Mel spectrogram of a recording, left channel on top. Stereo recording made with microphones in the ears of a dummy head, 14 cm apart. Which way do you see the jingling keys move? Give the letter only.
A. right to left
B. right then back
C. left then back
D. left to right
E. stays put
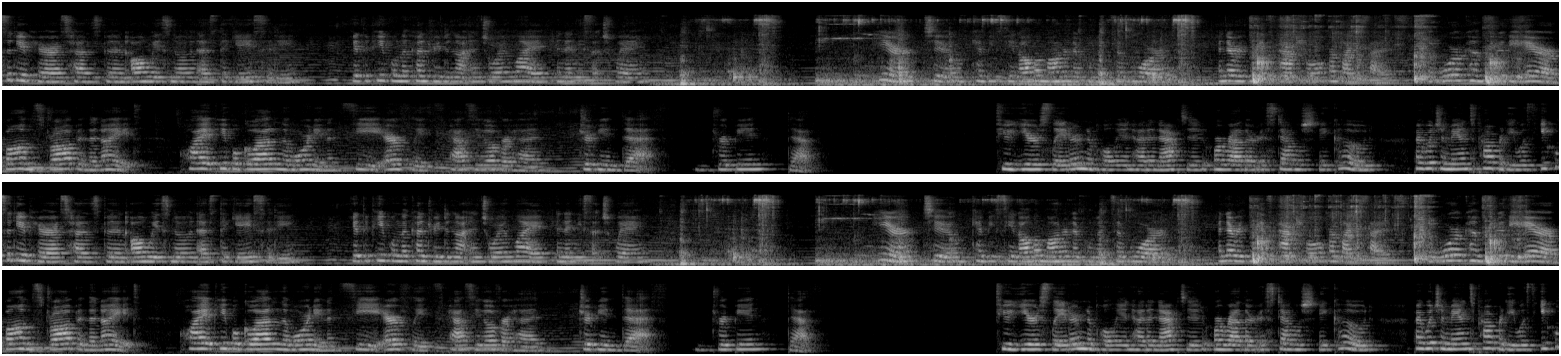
C.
